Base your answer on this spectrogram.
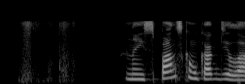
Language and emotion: Russian, neutral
